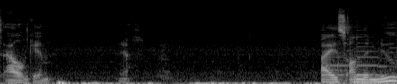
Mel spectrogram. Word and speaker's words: Elgin: Americans do tend to say Algen, but it's Algen.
